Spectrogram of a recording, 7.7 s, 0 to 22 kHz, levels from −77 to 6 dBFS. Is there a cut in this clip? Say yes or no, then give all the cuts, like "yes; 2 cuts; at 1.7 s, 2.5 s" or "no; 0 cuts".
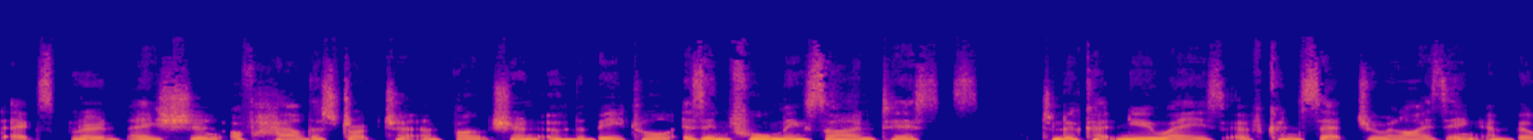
no; 0 cuts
